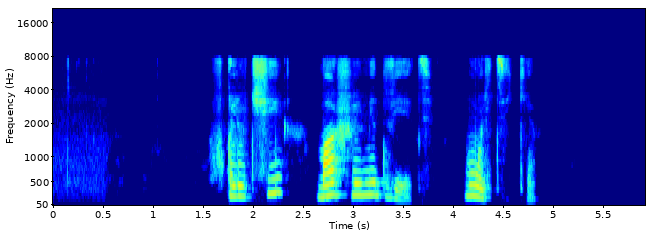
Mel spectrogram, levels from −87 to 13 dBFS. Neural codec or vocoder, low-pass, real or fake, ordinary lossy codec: none; none; real; none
